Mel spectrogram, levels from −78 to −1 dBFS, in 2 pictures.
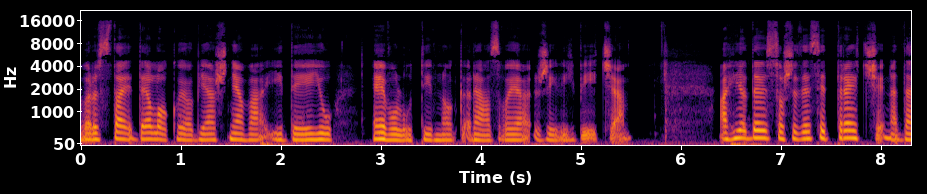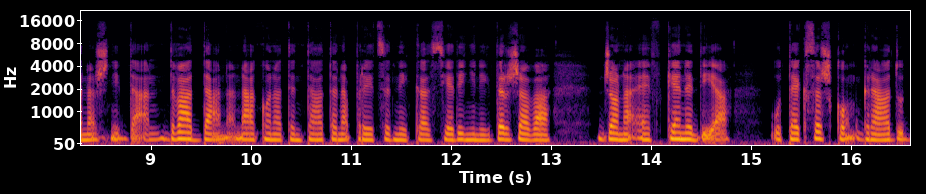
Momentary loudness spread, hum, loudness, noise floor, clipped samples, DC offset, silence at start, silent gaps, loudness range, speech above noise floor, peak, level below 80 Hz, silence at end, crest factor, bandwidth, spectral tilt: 7 LU; none; -21 LUFS; -43 dBFS; under 0.1%; under 0.1%; 0 s; none; 2 LU; 23 dB; -4 dBFS; -44 dBFS; 0 s; 18 dB; 16 kHz; -5.5 dB/octave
